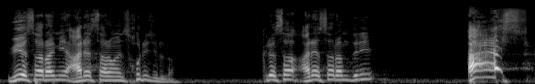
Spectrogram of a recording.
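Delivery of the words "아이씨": high, loud frustrated shout; an employee snapping and cursing loudly; angry outburst. Retold or imitated. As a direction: blurt it out in a fit of rage. Subordinate blowing up at boss.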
